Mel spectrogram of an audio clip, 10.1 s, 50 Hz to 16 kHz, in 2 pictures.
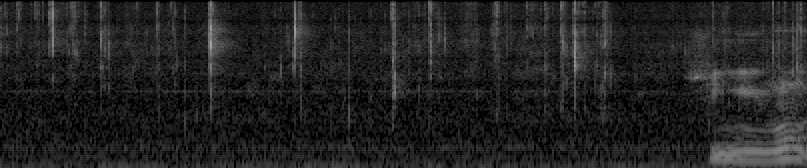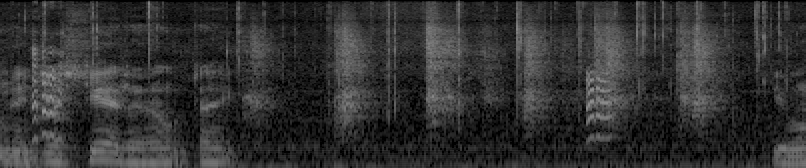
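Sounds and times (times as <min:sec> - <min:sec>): low steady hum: 0:00.0 - 0:10.0
monkey chewing clicks: 0:00.0 - 0:10.0.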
